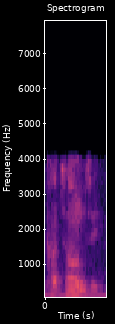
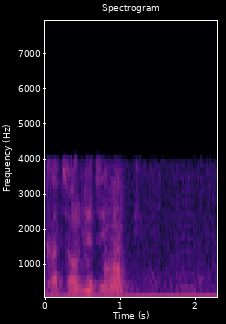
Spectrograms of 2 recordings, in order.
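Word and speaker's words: קטנתי: Shava is a Shvanach, and it's Katonti, not Katoniti. Okay?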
